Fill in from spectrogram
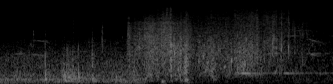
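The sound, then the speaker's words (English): Oars splash and swish through water in a steady rhythm as a boat is rowed because its motor won't work, with a soft wash of water and light wind noise behind; no voices. “Now they have to row it.”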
